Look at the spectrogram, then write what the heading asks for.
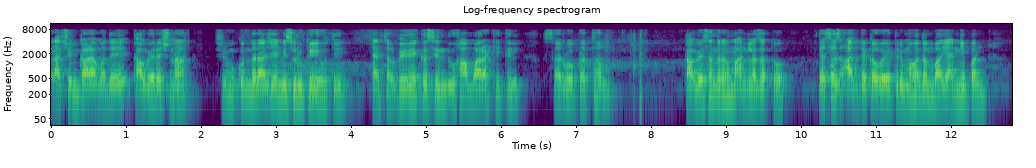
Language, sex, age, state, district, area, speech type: Marathi, male, 18-30, Maharashtra, Raigad, rural, spontaneous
